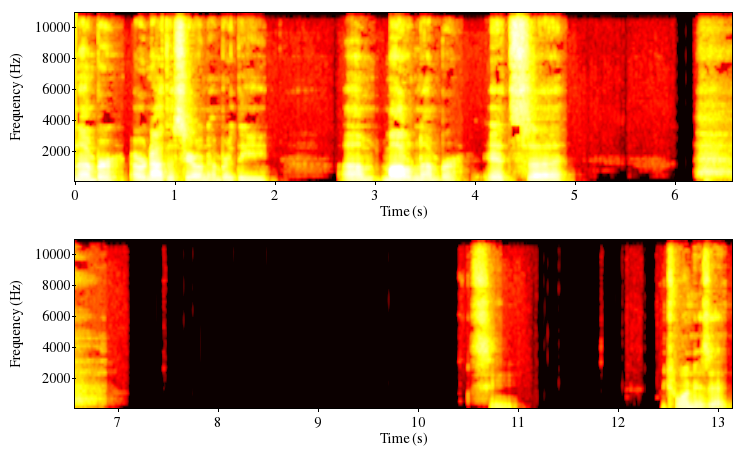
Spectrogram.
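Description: A man speaks with animation close by, in short bursts with pauses.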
